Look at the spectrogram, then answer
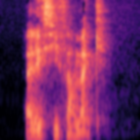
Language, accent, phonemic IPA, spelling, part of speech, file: French, France, /a.lɛk.si.faʁ.mak/, alexipharmaque, adjective / noun, LL-Q150 (fra)-alexipharmaque.wav
- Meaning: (adjective) capable of counteracting a poison; antidotal, alexipharmic; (noun) a substance capable of reverting the affects of a poison; antidote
